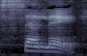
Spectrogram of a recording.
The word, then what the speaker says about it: scellé: It's scellé, S-C-E-L-L-E, and then it has an accent on the E. So scellé is the word sealed.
